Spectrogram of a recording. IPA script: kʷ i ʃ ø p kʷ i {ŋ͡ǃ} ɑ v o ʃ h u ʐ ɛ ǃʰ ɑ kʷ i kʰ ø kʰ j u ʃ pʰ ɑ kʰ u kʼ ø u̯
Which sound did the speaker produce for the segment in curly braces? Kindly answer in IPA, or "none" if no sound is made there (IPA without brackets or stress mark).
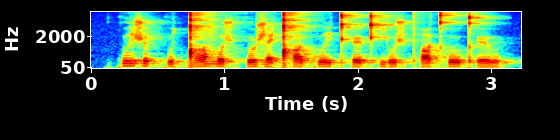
ɡ͡ǃ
